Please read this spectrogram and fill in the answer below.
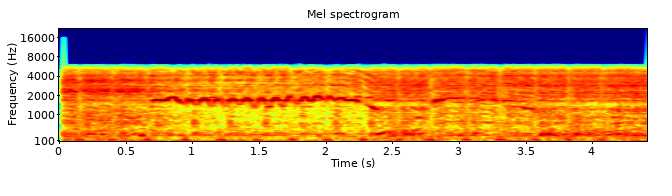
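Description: Thrash metal band playing live through a loud PA, amplified distorted guitars over a steady drum beat, recorded from the crowd. A high wavering note with fast vibrato rises over the band from just under a second in until past two seconds.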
